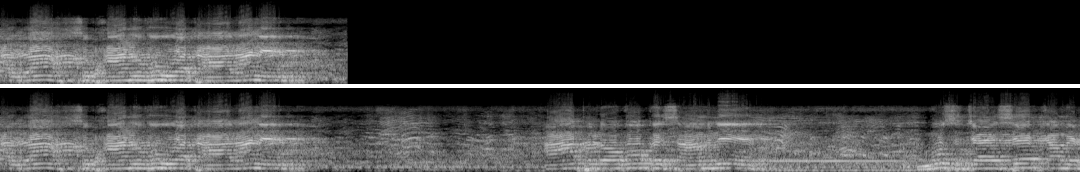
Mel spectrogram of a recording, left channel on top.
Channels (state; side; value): drops out; left; at 3.5 s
